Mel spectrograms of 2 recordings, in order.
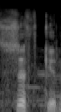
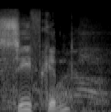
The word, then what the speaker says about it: Siefkin: ball one to siefkin I was pronouncing it sifkin earlier but I was corrected Lance siefkin so I apologize for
